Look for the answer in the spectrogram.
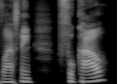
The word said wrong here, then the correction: Fuqua: Anthony Fuqua. – Fuqua.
